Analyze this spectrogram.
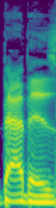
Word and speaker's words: Babyz: That's actually Where's the- pronounced Babbies.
